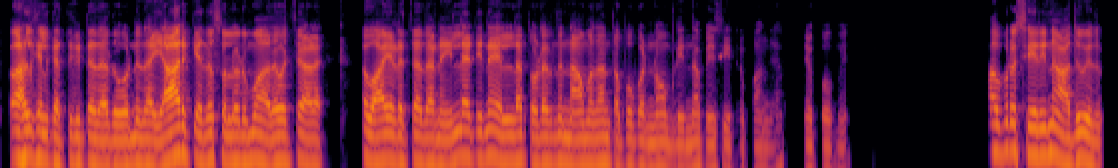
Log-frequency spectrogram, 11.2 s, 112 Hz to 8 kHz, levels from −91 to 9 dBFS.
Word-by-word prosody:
வாழ்கையில 145 -1 +4
கத்துக்கிட்டது 125 +1 -1
அது 115 - -2
ஒண்ணு 120 +2 -2
தான். 115 -2 +2
யாருக்கு 145 0 +6
எதை 135 +2 -1
சொல்லணுமோ, 130 +1 -1
அத 115 - 0
வெச்சு 125 0 -4
அத 120 - +1 0.6
வாய் 135 +2 +4
அடைச்சா 130 +1 -1
தானே! 120 -1 0
இல்லாட்டினா 145 +1 0
எல்லாம் 130 0 -2
தொடர்ந்து 125 +1 -2
நாம 120 +1 -1
தான் 125 -1 -4
தப்பு 120 +1 -6
பண்ணோம். 110 0 -5
அப்டின்னு 100 +2 -7
தான் 110 -1 -10
பேசிட்டு 105 0 -10
இருப்பாங்க 95 0 -17 0.4
எப்பவுமே. 95 -1 -15 1.5
அப்புறம் 175 0 -2
சரின்னு 155 0 +2
அதுவும் 135 +3 +1
இது 110 - -8
125 Hz, 160 wpm, -23 LUFS, 115-140 Hz, 1.5 s, யாருக்கு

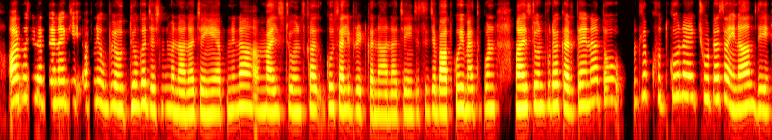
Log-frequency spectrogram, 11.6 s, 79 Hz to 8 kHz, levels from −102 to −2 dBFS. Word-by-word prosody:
और 300 +3 +8
मुझे 310 -1 -5
लगता 285 -2 -1
है - - +2
ना 275 0 +4
कि 270 -1 -8
अपनी 275 +3 -5
उपलब्धियों 240 -1 -2
का 265 +1 +2
जश्न 220 +1 -5
मनाना 195 -2 0
चाहिए। 195 0 -2
अपने 210 +2 -5
ना 235 0 +2
माइलस्टोन्स 205 0 -1
का 220 -1 +5 0.2
को 235 0 0
सेलिब्रेट 210 -2 0
करना 185 -1 -1
आना 185 0 -3
चाहिए। 190 0 -5
जैसे 195 +2 -13
जब 205 0 -2
आप 200 0 +7
कोई 230 +2 +1
महत्वपूर्ण 220 +2 -3 0.3
माइलस्टोन 230 +1 +5
पूरा 245 0 +1
करते 220 +2 +4
हैं 250 0 +2
ना, 285 +2 0
तो 295 -1 -7
मतलब 345 +5 -7
खुद 290 -5 -9
को 330 +1 -1
ना 340 -1 +1
एक 325 -2 -3
छोटा-सा 310 -1 +1
इनाम 235 +1 +3
दें। 215 0 -4
230 Hz, 205 wpm, -23 LUFS, 205-270 Hz, 0.3 s, और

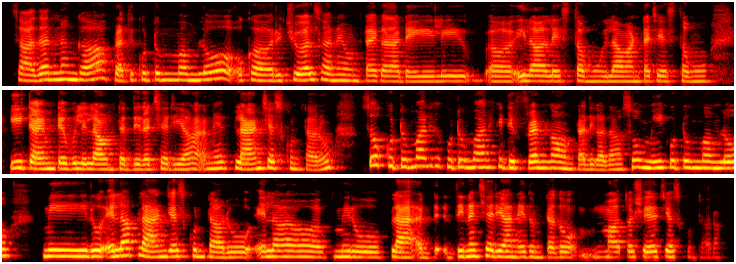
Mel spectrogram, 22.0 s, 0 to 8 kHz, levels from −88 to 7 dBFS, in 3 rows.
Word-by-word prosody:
సాధారణంగా 230 +2 +1 0.2
ప్రతి 205 +1 -2
కుటుంబంలో 225 0 -1 0.3
ఒక 220 +3 -8 0.2
రిచ్యువల్స్ 220 +3 0
అనేవి 210 -1 -1
ఉంటాయి 190 0 -2
కదా! 180 -1 0
డైలీ, 180 +1 -3 0.4
ఆహ్, 180 0 -2
ఇలా 190 -1 +1
లేస్తాము 180 0 -4
ఇలా 180 0 -1
వంట 180 0 -4
చేస్తాము. 180 0 -5 0.5
ఈ - - +5
టైమ్ 195 0 +5
టేబుల్ 195 0 +2
ఇలా 185 -2 +4
ఉంటది, 180 0 -4
దినచర్య 180 0 -2 0.2
అనేది 210 +2 -1
ప్లాన్ 200 +1 +4
చేసుకుంటారు. 200 -5 -3 0.4
సో, - - 0 0.2
కుటుంబానికి, 295 +1 -1
కుటుంబానికి 250 0 -1
డిఫరెంట్‌గా 225 0 +2
ఉంటది 175 -2 -4
కదా! 170 +2 -3
సో, - - 0 0.2
మీ 225 +1 +3
కుటుంబంలో 230 -2 +2 0.5
మీరు 215 -1 +6 0.2
ఎలా 240 +2 +6
ప్లాన్ 200 -1 +3
చేసుకుంటారు? 200 -4 -1 0.3
ఎలా 205 -1 +2 0.6
మీరు 195 -1 +1 0.3
ప్లా 180 -3 +5 0.3
ది 230 - -3 0.2
దినచర్య 210 0 +4
అనేది 190 0 -2
ఉంటదో 180 +1 -3 0.4
మాతో 185 +1 -3
షేర్ 195 +1 +1
చేసుకుంటారా? 185 -4 -6
200 Hz, 130 wpm, -24 LUFS, 185-225 Hz, 0.6 s, మీరు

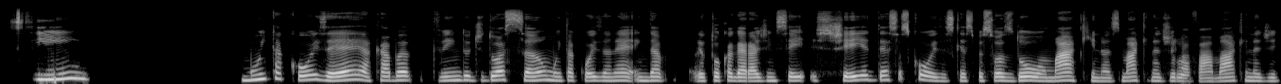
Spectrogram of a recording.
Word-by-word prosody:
Sim. 245 +4 +3 1.5
Muita 240 +8 +1
coisa. 205 -4 +1
É, 205 +4 +5
acaba 190 +2 +1 0.2
vindo 195 +3 -1
de 180 0 -10
doação. 195 0 +2
Muita 185 -2 -2
coisa, 175 0 -1
né, 180 0 -1
ainda 175 0 -1 0.3
eu 165 - -2
estou 175 +1 -2
com 185 - -6
a - - +1
garagem 165 0 +1
sei 180 +1 -1
cheia 190 +3 +1
dessas 205 0 -3
coisas 170 -7 -1
que 170 - -6
as 165 - -4
pessoas 175 -1 -1
doam, 180 -1 +2
máquinas, 165 -3 0
máquina 170 0 -3
de 165 +1 -6
lavar, 145 -1 -3
máquina 170 +1 -2
de 160 +1 -8
180 Hz, 145 wpm, -20 LUFS, 170-195 Hz, 1.5 s, É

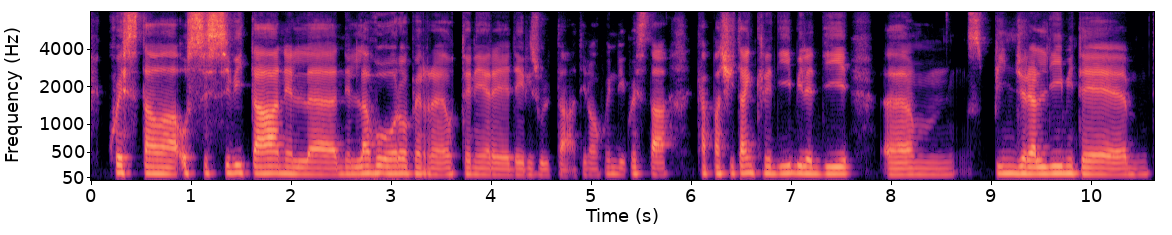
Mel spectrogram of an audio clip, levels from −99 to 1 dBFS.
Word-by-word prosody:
questa 125 -4 +2
ossessività 130 -1 +6
nel 115 -3 -1
nel 120 0 -6
lavoro 125 0 -1
per 120 -1 -5
ottenere 110 -1 -5
dei 105 +1 -6
risultati, 105 0 -11
no. 100 -1 -12
Quindi 120 -2 -12
questa 120 -3 -4 0.3
capacità 125 0 -2
incredibile 130 -2 -3 0.3
di, 120 0 -1 0.3
uhm, 105 0 -5
spingere 125 -4 -1
al 120 - +3
limite, 115 -4 0
120 Hz, 105 wpm, -22 LUFS, 110-125 Hz, 0.3 s, ossessività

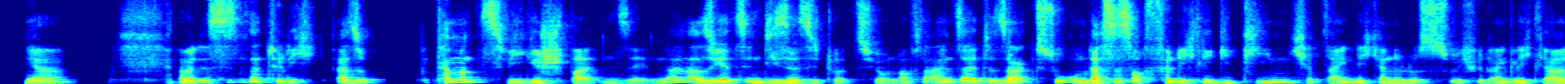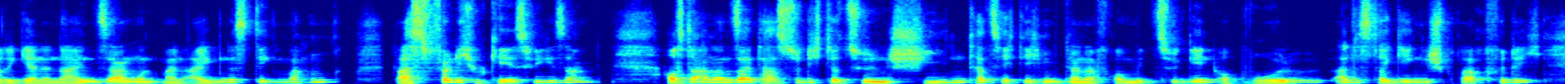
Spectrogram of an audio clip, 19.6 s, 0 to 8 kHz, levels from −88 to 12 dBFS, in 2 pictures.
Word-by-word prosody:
Ja. 135 0 -1 0.7
Aber - - +4
das - - -2
ist 210 +2 -8
natürlich 155 -6 -4
also, 135 +1 -3 0.3
kann 200 +3 +4
man 215 -2 +5
zwiegespalten 120 - -3
sehen, 95 0 -10
ne? - - -4
Also, 125 0 +1
jetzt 140 +1 +5
in 120 -4 +1
dieser 120 -3 +1
Situation. 105 +1 -7
Auf 110 0 -7
der - - -6
einen 140 +2 -1
Seite 140 -2 +3
sagst 130 +1 0
du 175 - +1
und 225 +5 +2
das 175 - +4
ist 160 - +1
auch 170 - 0
völlig 155 -3 -2
legitim: 130 +10 -1
„Ich 195 - -6
habe - - -10
da 115 - -5
eigentlich 115 0 -2
keine 110 -2 -2
Lust 125 +4 -3
zu, 155 - -7
ich - - -10
würde 125 - -7
eigentlich 115 0 0
grade 105 0 -1
gerne 100 -1 0
'Nein' 115 +6 0
sagen 125 -1 +4
und 115 0 -2
mein 100 -1 -4
eigenes 130 +9 -2
Ding 150 0 -5
machen“, 200 +10 -3 0.3
was - - +5
völlig 185 0 +5
okay 130 - 0
ist, 145 +1 -2
wie 160 - -3
gesagt. 165 +6 -4 0.4
Auf 130 -1 +6
der - - +4
anderen 155 +1 +3
Seite 145 -2 +6
hast 130 0 +1
du - - -3
dich 140 -2 -6
dazu 130 -2 +3
entschieden, 120 +7 +4
tatsächlich 140 -1 -2
mit 125 -1 -1
deiner 115 -1 +4
Frau 100 -2 -6
mitzugehen, 135 +5 -1
obwohl 120 - -1
alles 140 +2 -1
dagegen 135 +4 0
sprach 140 -1 -2
für 140 - -6
dich. 170 +6 -5
135 Hz, 225 wpm, -24 LUFS, 115-150 Hz, 0.7 s, Auf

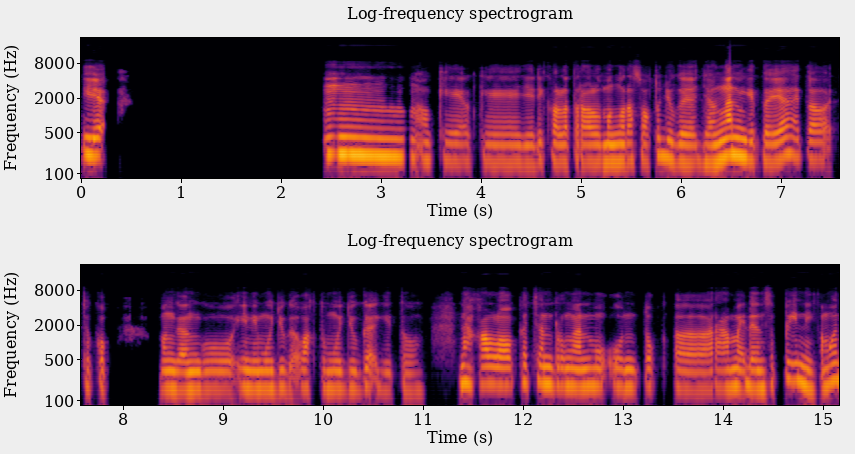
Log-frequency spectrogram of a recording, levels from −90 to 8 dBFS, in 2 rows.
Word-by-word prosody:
Iya. 205 -1 +5 2.2
Mmm, 210 -2 +5 0.2
oke 170 0 -9 0.2
oke. 160 - -13 0.4
Jadi, 155 +3 -4
kalau 160 -1 +2
terlalu 160 -1 +1
menguras 165 +1 +1
waktu 160 +6 -4
juga, 170 -4 0 0.2
jangan, 180 +7 +7
gitu 170 -1 -2
ya. 175 +4 +3
Itu 180 - -4 0.3
cukup 170 0 -6 0.5
mengganggu 160 0 -1
ini 165 -1 0
mu 165 0 -1
juga, 170 0 -6
waktumu 160 0 -5
juga 165 +2 -4
gitu. 150 -1 -13 0.3
Nah, 200 -1 +1
kalau 190 -1 +4
kecenderunganmu 180 -3 -1
untuk, 175 -1 -4 0.2
eee, 155 -2 -1
rame 170 +1 0
dan 165 -2 +1
sepi 225 +4 -6
nih, 175 -4 +2
kamu 180 - -2
170 Hz, 125 wpm, -21 LUFS, 160-190 Hz, 2.2 s, jangan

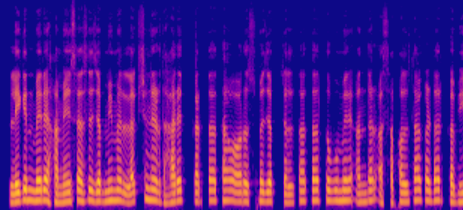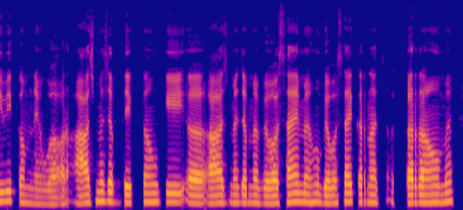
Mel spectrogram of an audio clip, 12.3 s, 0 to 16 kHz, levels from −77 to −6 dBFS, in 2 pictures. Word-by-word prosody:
लेकिन 160 +5 +4
मेरे 180 +1 +6
हमेशा 160 +4 +1
से 180 +3 -1
जब 165 -1 +2
भी 175 - +1
मैं 180 - +2
लक्ष्य 150 +7 -1
निर्धारित 170 -1 0
करता 165 +2 -1
था 180 - 0
और 160 -1 +1
उसमें 165 +2 -2
जब 165 -1 +1
चलता 145 +4 -3
था 180 +1 0
तो 180 - 0
वो 175 0 -2
मेरे 180 +1 +1
अंदर 175 +4 -2
असफलता 155 +6 -2
का 180 0 -1
डर 180 +1 -1
कभी 150 +1 0
भी 170 +1 +1
कम 145 -1 -3
नहीं 125 -2 -6
हुआ। 120 0 -3
और 125 - -3 0.2
आज 140 0 +2
मैं 165 - +1
जब 155 -4 +1
देखता 145 +2 0
हूँ 150 0 -1
कि 150 0 0
अ, 140 - -1
आज 135 +1 +3
मैं 140 0 -3
जब 140 -1 0
मैं 140 0 -2
व्यवसाय 130 +4 +2
में 150 -1 0
हूँ 150 0 -2
व्यवसाय 135 +3 +1
करना 145 -1 -1
च 190 +6 -16 0.2
कर 140 0 +5
रहा 140 -1 +4
हूँ 145 +1 +1
मैं 160 +2 -1
155 Hz, 245 wpm, -23 LUFS, 140-170 Hz, 0.2 s, मेरे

